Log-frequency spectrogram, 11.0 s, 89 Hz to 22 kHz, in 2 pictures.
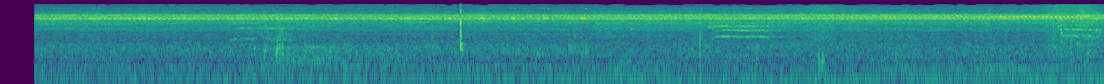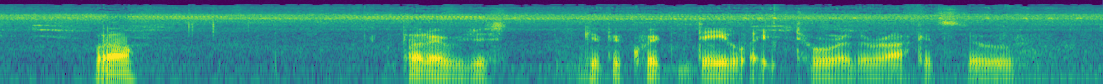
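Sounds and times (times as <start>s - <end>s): high-pitched insect chorus: 0.2s - 11.0s.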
